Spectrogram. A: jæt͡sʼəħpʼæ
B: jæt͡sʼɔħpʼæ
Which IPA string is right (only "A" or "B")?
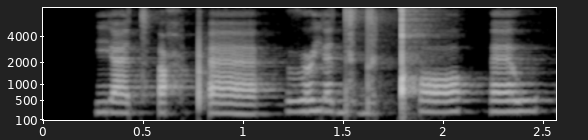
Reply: A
